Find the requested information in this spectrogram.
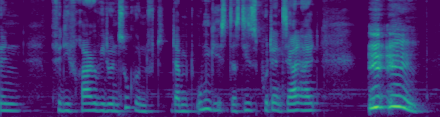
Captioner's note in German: husten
